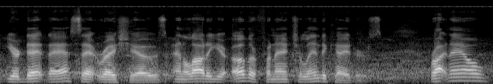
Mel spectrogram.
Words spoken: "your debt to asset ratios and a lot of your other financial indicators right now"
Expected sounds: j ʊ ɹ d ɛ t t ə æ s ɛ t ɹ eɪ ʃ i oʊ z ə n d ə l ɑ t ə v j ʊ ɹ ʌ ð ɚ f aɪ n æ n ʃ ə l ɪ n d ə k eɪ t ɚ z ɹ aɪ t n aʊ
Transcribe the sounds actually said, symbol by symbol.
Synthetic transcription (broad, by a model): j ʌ ɹ d ɛ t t æ s ɛ t ɹ eɪ ʃ i oʊ z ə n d ə l ɑ t ə v j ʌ ɹ ʌ ð ɚ f aɪ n æ n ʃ l ɪ n d ə k eɪ t ɚ z ɹ aɪ t n aʊ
